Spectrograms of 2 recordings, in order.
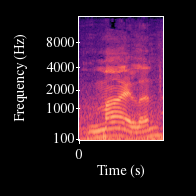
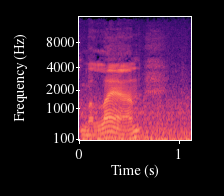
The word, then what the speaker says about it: Milan: And then from Milan, which parenthetically most people tend to mispronounce as Milan, you would stay on the 250 through Norwalk and...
